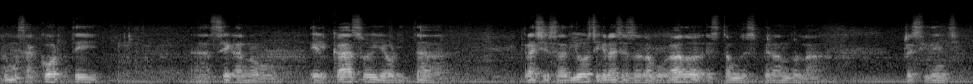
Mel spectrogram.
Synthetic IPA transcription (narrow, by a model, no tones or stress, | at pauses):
fwimosako̞ɾt̪e | ase̞ɣano̞ | elkaso̞iaoɾit̪a | ɡɾasjasaðjo̞siɣɾasjas̬alaβo̞ɣaðoḛst̪amosespeɾand̪ola | re̞siðe̞nsja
